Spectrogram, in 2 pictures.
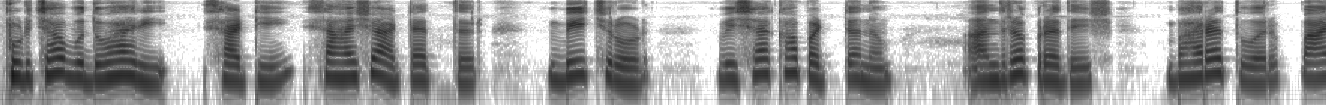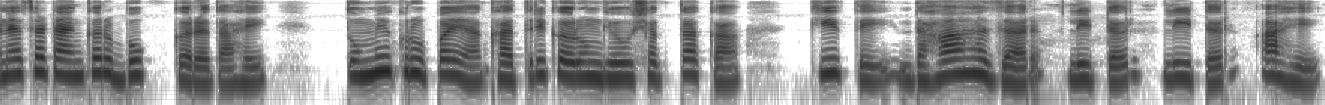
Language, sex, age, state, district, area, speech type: Marathi, female, 18-30, Maharashtra, Ahmednagar, rural, read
